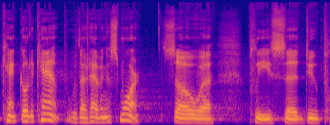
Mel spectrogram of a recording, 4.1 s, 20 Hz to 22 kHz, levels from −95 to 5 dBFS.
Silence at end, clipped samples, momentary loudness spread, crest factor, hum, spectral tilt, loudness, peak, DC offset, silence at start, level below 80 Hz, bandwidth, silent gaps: 0 s; under 0.1%; 11 LU; 18 dB; none; -4.5 dB/octave; -24 LUFS; -6 dBFS; under 0.1%; 0.05 s; -78 dBFS; over 20 kHz; none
